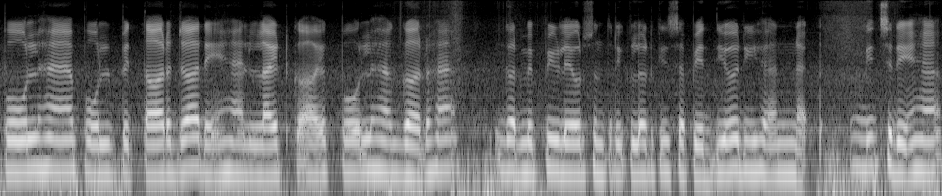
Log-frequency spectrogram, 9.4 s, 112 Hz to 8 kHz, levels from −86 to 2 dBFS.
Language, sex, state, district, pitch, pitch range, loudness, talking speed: Hindi, female, Haryana, Jhajjar, 180 Hz, 175-190 Hz, -16 LUFS, 190 wpm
